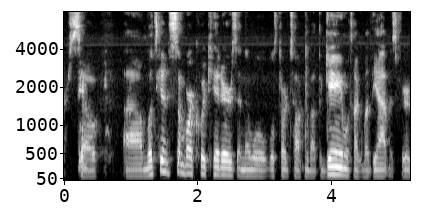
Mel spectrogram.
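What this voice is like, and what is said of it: Hoarse, strained voice. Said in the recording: “my voice is still pretty shot”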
